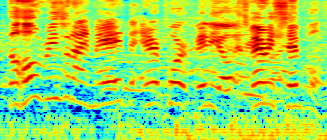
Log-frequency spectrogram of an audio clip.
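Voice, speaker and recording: A man at a fairly quick pace, crowd noise in the background, audible room echo. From Canada. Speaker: activist. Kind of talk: casual chat. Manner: animated.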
